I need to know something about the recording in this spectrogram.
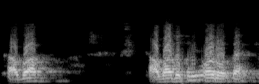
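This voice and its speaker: A man with an Indian accent teaching an exam coaching class, slowly dictating and spelling out words letter by letter. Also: on the high side, lively intonation, dull audio.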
